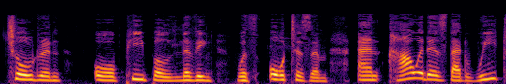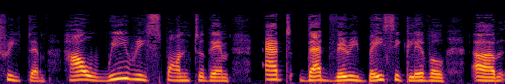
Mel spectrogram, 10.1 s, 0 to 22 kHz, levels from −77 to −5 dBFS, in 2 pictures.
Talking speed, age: 150 wpm, 50-69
